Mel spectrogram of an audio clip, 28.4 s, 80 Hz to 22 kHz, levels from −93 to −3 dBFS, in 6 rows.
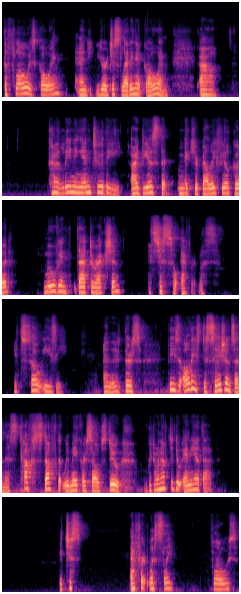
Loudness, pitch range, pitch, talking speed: -24 LUFS, 165-200 Hz, 180 Hz, 130 wpm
